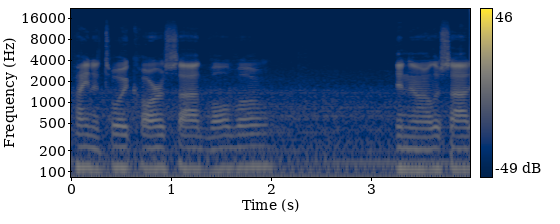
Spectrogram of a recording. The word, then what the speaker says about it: Volvo: I say Volvo the American way. Straight out Volvo. I think the Swedish pronounce the O's a little bit stronger, like Volvo.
